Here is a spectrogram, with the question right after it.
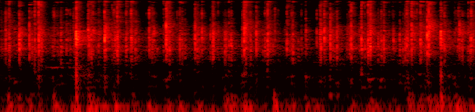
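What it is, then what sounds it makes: Plastic mechanical keyboard being typed on. Fingertips of both hands type steadily on a compact plastic mechanical keyboard with grey, white and orange keycaps. The result is a rapid, continuous stream of short, sharp keystroke clicks over a deep, thuddy low-end body, with each strike dying away almost instantly.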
